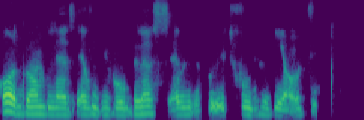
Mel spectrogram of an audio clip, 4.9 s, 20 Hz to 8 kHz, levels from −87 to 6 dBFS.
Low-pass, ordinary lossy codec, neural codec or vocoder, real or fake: none; none; codec, 16 kHz, 2 kbps, X-Codec, HuBERT features, trained on general audio; fake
